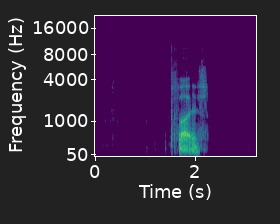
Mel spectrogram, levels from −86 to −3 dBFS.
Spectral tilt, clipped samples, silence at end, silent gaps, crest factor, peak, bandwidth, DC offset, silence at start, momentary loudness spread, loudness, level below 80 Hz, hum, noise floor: -7.5 dB/octave; under 0.1%; 1 s; none; 24 dB; -12 dBFS; 10.5 kHz; under 0.1%; 1.5 s; 19 LU; -30 LUFS; -74 dBFS; none; -84 dBFS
